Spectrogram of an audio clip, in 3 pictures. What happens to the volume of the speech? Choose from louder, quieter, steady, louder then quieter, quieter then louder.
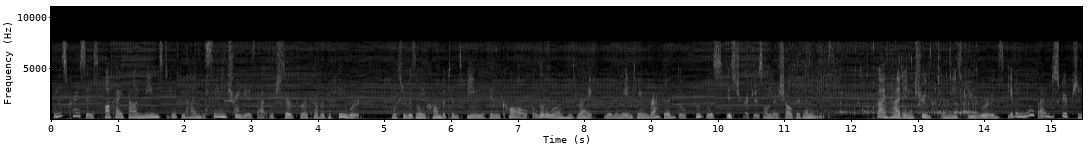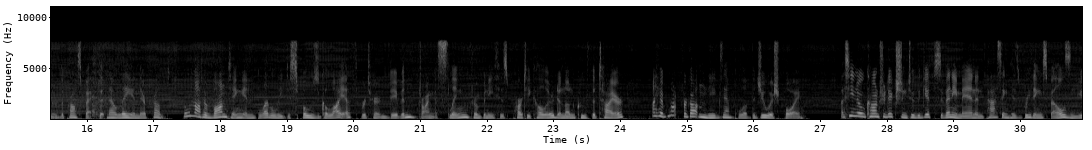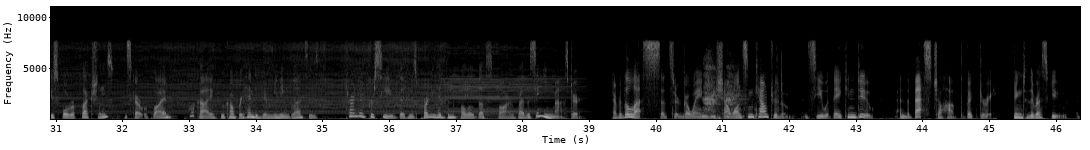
steady.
